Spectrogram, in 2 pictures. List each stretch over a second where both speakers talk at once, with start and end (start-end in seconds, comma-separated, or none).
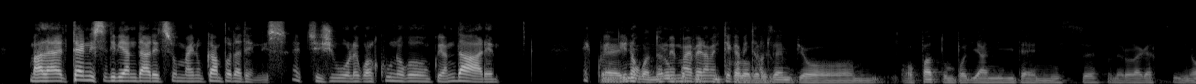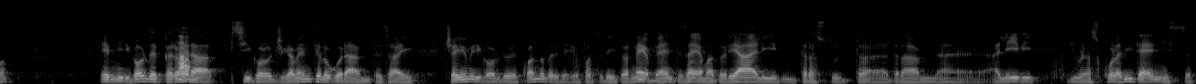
6.0-7.8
